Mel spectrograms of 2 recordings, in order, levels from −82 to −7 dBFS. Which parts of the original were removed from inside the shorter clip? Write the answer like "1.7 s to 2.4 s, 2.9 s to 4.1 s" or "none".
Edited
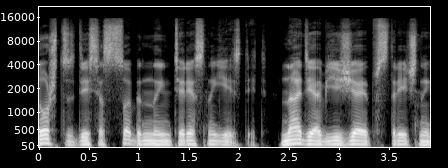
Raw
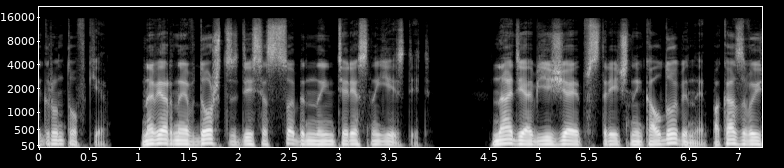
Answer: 4.0 s to 4.4 s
